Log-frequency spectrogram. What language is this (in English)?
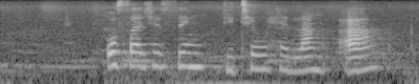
Southern Sotho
